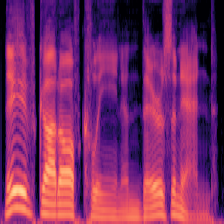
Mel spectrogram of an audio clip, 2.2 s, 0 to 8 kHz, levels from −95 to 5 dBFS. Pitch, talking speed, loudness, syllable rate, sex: 125 Hz, 215 wpm, -17 LUFS, 4.7 syllables/s, male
